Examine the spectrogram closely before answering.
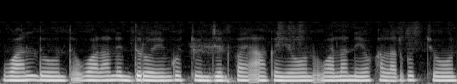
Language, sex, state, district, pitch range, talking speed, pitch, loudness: Chakma, female, Tripura, Unakoti, 185-195 Hz, 170 wpm, 190 Hz, -12 LUFS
